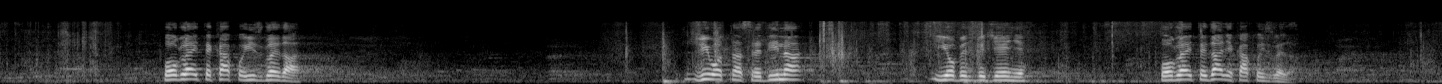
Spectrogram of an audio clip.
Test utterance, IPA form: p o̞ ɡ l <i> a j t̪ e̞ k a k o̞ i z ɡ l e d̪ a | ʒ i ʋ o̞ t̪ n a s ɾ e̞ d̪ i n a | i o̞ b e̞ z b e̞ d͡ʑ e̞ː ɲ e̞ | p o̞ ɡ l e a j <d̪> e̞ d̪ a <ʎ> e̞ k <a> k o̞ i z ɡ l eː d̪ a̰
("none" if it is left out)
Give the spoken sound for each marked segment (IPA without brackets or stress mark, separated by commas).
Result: e, t̪, ʎ, a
